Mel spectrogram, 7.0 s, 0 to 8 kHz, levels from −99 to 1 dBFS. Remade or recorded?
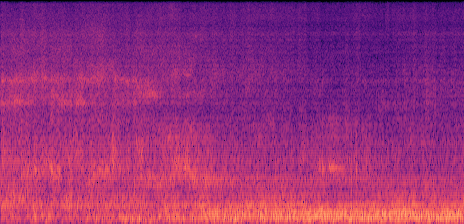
remade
